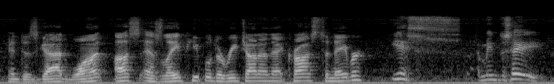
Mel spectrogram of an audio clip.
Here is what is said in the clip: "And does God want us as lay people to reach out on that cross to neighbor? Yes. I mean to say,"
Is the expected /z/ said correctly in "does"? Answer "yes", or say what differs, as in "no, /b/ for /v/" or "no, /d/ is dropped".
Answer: yes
